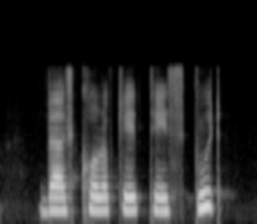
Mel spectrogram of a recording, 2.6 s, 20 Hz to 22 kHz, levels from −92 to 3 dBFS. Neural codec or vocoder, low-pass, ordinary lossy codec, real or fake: codec, 16 kHz, 1 kbps, FunCodec, trained on Chinese and English, 50 frames a second; 7.2 kHz; Opus, 64 kbps; fake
